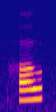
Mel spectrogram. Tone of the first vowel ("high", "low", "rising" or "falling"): rising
